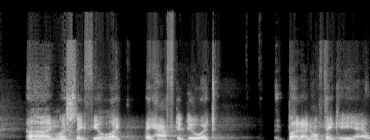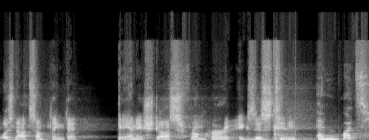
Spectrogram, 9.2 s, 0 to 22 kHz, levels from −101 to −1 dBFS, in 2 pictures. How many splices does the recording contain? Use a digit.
1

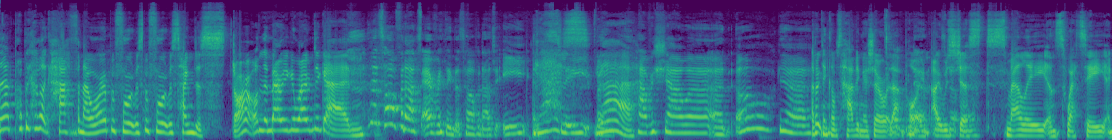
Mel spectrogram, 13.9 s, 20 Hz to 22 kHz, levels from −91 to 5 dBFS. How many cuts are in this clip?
3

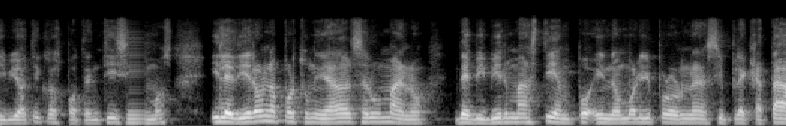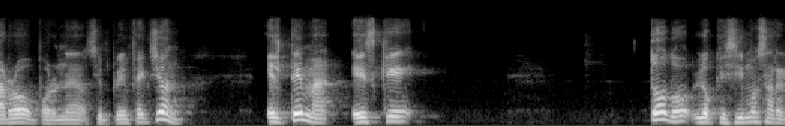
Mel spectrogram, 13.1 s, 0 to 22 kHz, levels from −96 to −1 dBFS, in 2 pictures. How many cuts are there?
0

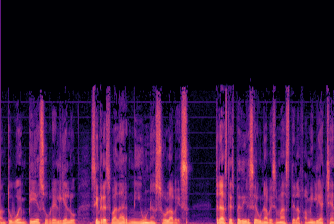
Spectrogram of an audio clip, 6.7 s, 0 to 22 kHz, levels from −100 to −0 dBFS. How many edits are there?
0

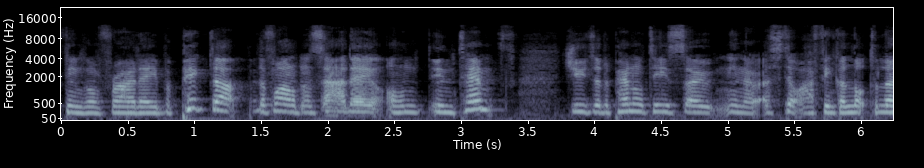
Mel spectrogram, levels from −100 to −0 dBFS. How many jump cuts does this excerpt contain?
2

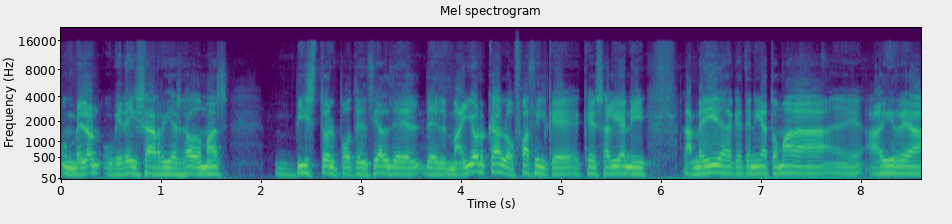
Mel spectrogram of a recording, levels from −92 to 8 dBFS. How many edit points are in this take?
0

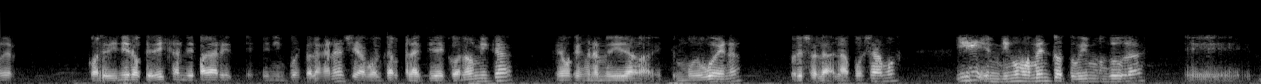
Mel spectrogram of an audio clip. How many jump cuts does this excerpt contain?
2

